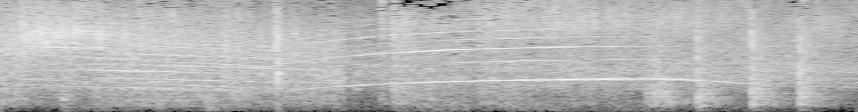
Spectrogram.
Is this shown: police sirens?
yes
